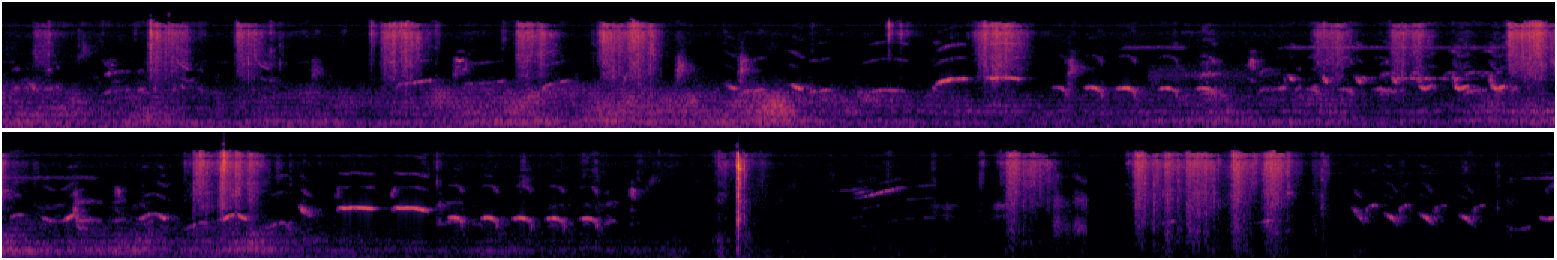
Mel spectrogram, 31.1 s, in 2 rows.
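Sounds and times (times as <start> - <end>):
harsh rasping bird calls: 0.0 - 22.1
whistled bird notes: 0.0 - 22.1, 23.9 - 25.6, 27.0 - 31.0
sharp click: 22.7 - 23.1.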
